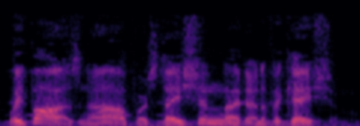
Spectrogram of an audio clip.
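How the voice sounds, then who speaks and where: A man's voice: wildly swooping pitch, a little fast, fairly bright tone, slight background noise. A man delivering a persuasive 1950s radio commercial as the announcer. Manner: smooth, persuasive pitch.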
